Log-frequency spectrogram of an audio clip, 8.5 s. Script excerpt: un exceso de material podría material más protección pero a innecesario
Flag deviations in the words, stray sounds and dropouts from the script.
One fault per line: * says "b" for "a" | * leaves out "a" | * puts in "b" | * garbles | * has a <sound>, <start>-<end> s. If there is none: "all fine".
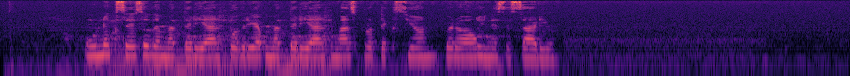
all fine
